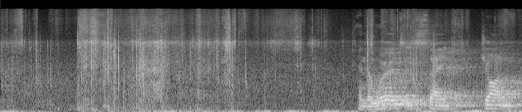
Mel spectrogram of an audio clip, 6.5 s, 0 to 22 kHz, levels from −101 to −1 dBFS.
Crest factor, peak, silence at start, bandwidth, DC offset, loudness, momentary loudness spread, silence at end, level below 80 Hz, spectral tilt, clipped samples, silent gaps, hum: 18 dB; -4 dBFS; 0 s; 16 kHz; under 0.1%; -20 LUFS; 20 LU; 0 s; -38 dBFS; -4.5 dB/octave; under 0.1%; none; none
